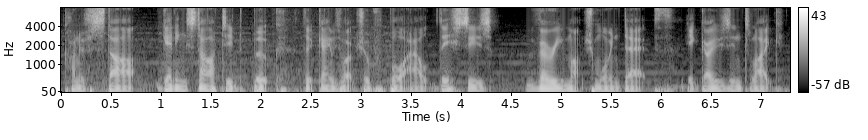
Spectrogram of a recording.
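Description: Deep-voiced man with a stuffy cold. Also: steady tone, measured pace, few pauses, a little mellow, soft background music. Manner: enthusiastic, rambling with fillers. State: bunged up with a cold. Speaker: YouTuber. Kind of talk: casual hobby vlog talk.

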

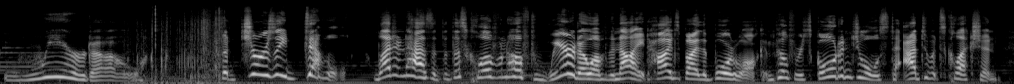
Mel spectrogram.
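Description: A woman's voice: sits high, normal speed, exaggerated voice. A woman voicing an earnest, bookish young boy adventurer in a cartoon comic dub, with music behind. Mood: eager, serious. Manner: bookish, excitable.

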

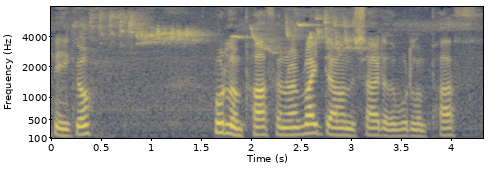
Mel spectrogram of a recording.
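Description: A middle-aged man speaks in an easygoing, unhurried way as he walks through woodland, pointing things out while he digs. His voice sits a little high for a man. It is caught on a handheld phone outdoors, with faint outdoor noise behind him. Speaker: forager. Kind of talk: casual walk-and-talk foraging demo.

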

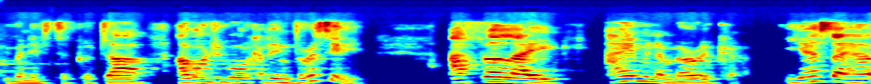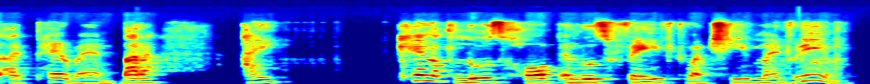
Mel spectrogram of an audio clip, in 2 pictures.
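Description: A man in his thirties whose first language is French, speaking earnestly as a panelist on a video call through a headset. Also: on the high side. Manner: earnest, emphatic, repeats for stress. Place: home living room with high ceiling. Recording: dull muffled video call audio.

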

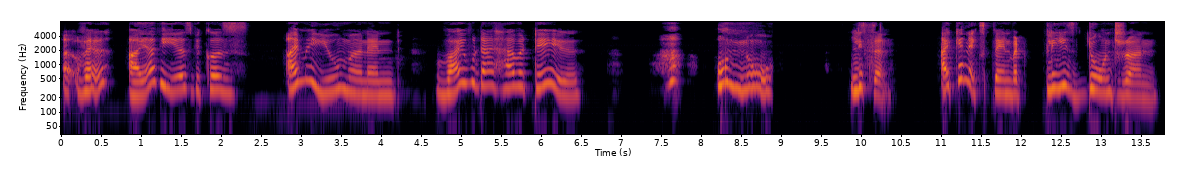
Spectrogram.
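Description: A woman's voice: sits high, animated, takes it slowly, pauses often. A woman playing a lovesick, possessive young kitsune fox girl in an ASMR roleplay, sweet, coy and giggly in manner. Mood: panicked.

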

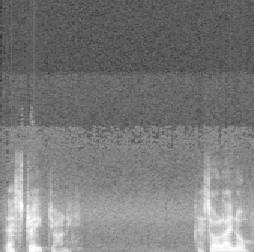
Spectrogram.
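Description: A woman's voice: low voice, slow, vocal fry, dry recording, full character voice. An actress playing a shrewd, seductive, hard-headed businesswoman in a 1950s radio drama, coy and intimate in manner. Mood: cool, businesslike. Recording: dull, dry 1950s radio recording.

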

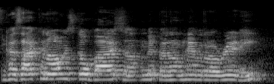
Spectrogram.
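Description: An older woman with a drawl, hoarse, telling stories and chatting casually to camera as a sewing vlogger. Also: fairly high pitch, level tone, very fast, a bit bright, far from the mic. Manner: chatty storytelling, acts out quoted voices. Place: bedroom sewing room, indoors. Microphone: camera across the room. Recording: roomy, from off mic.

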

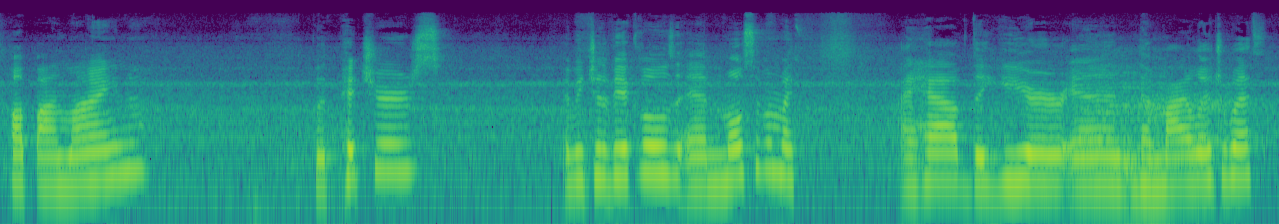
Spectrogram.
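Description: A woman from Western New York, giving an informal walking tour of an auction warehouse on a handheld camera and correcting herself as she goes. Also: fairly high pitch. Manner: plain, informal, self-correcting as she walks. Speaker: auction house staff giving a walkthrough. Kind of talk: casual walkthrough narration. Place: large indoor vehicle warehouse. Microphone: handheld camera mic while walking. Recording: noisy warehouse camera audio.

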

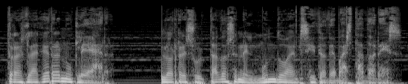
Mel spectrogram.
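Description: A man's voice: fairly low pitch, expressive, normal speed, lightly acted. A man playing a grave military narrator briefing apocalypse volunteers in scripted dramatic narration. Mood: grave, ominous. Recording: loud music under the voice.

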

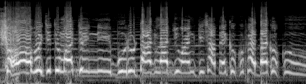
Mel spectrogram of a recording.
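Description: A scolding village wife from a comedy cartoon. Her voice is extremely high and shrill, and she nags and complains at a quick pace with music behind. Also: fairly even intonation. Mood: scolding, outraged. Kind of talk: amateur comedy cartoon dialogue. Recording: music bed behind dialogue.

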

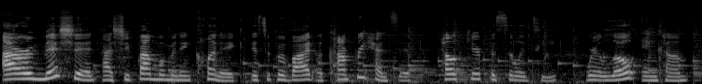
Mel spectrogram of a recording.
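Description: A woman's voice: mid-range voice, normal speed, soft background music. A woman delivering scripted promotional narration.

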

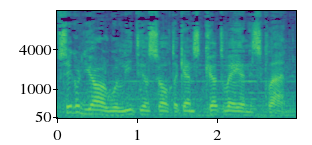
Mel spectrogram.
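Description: A man's voice: medium pitch, normal speed, music in the background, close to an everyday voice. An actor playing an authoritative young Viking king in a game drama, regal as he gives orders. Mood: stately. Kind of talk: cinematic video game drama.

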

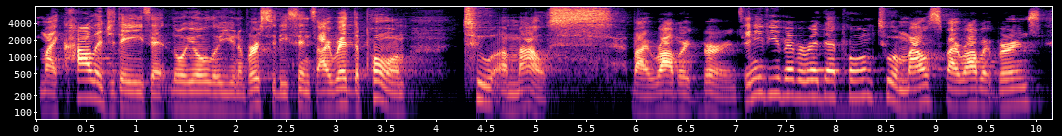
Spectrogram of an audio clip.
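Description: A middle-aged man preaching as a pastor from a pulpit in a large church hall, speaking deliberately and building emphasis. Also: mid-range voice, pushed and bright. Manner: slow, deliberate delivery with rising emphasis. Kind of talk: sermon.

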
